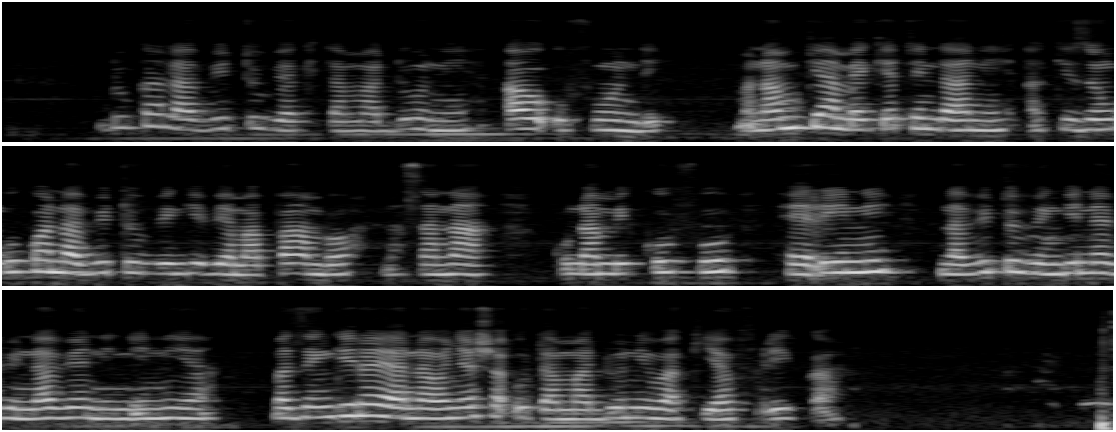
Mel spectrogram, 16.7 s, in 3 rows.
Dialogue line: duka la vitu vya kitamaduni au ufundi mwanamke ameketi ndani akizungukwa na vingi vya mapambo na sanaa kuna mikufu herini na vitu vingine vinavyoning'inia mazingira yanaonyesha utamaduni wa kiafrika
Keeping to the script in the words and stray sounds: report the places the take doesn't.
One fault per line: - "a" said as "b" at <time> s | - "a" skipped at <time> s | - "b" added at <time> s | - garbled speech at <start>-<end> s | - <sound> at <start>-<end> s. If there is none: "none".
- "vitu" added at 6.0 s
